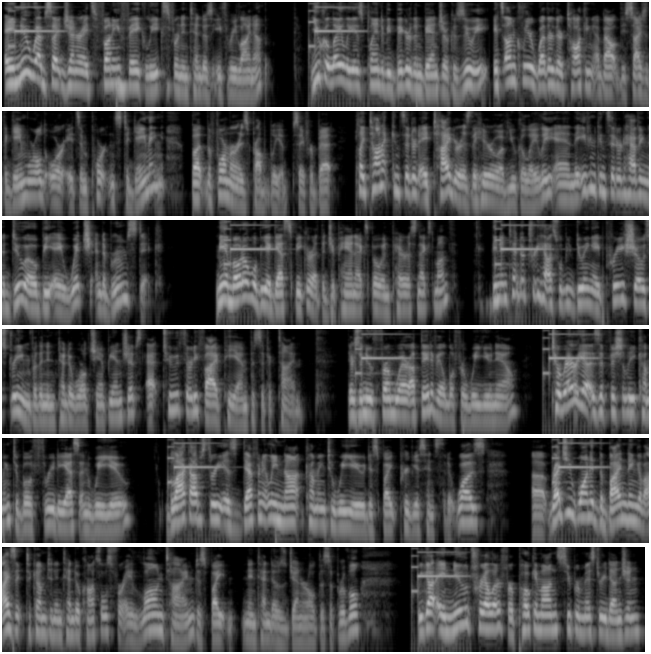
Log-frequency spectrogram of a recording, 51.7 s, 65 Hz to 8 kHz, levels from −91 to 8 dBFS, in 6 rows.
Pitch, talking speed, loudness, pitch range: 165 Hz, 190 wpm, -28 LUFS, 135-190 Hz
